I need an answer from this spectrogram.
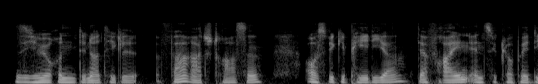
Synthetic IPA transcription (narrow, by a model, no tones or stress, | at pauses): ziːhøːʁəndeːnaɐtʰikl̩faːʁaːtʃtʁ̥aːsəʔaʊsv̥ikipʰeːdiad̥eːɐfʁ̥aɪənʔɛ̰nt͡syklopʰediː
